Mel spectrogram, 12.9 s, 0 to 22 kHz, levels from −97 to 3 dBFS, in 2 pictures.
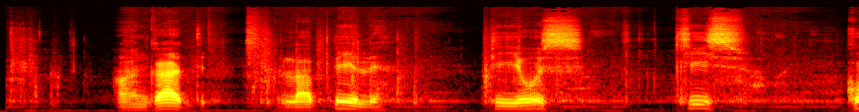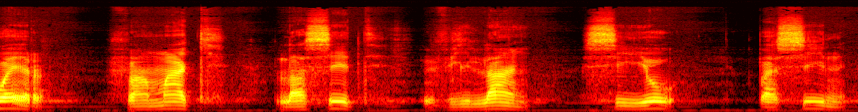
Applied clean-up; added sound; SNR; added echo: none; none; none; none.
